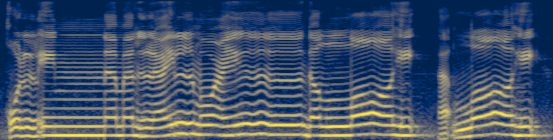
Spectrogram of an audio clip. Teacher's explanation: Bila sebut nama Allah lafzul jalalah kita kena angkat nada dia mengagungkan nama Allah.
